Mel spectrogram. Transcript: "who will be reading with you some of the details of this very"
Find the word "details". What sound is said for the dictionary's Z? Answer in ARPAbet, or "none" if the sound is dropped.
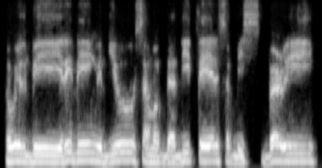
S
